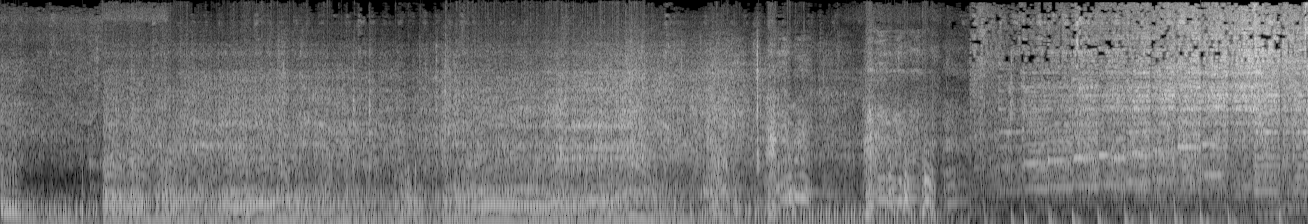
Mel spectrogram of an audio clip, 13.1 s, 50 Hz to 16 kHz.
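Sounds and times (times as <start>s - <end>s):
motorcycle engine revving hard: 0.0s - 9.4s.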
